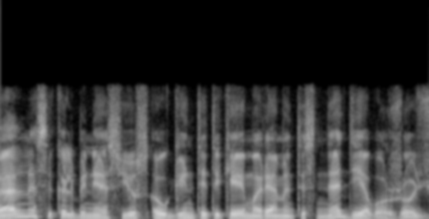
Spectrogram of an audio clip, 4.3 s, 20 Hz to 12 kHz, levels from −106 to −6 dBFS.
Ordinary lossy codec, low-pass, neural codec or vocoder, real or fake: MP3, 96 kbps; 7.2 kHz; none; real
